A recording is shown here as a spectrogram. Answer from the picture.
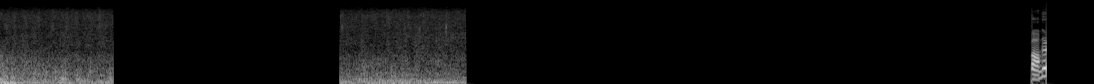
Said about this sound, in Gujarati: કાળા ડિબાંગ વાદળો વચ્ચે પવન સાથે વરસાદ છે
